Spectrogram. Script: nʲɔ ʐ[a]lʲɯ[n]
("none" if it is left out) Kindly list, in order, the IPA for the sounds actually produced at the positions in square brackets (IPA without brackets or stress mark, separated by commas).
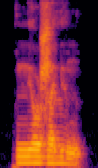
a, n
